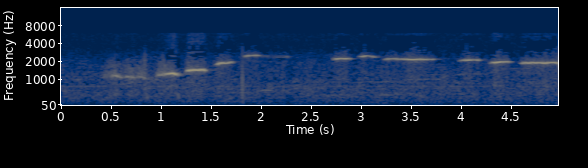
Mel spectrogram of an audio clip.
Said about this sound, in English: a little after midnight, just after I'd gotten into bed, I heard it, the whistling. It was an old tune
